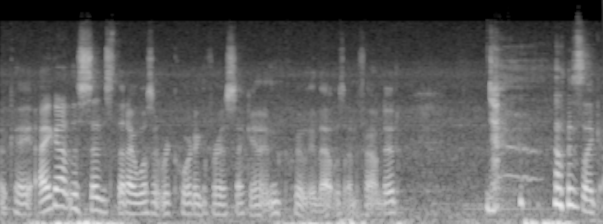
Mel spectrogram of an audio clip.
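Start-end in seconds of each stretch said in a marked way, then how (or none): 4.6-5.5 sudden squeaky laugh; high burst of laughter. Real, not acted. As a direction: giggle up high. Embarrassed about recording.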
